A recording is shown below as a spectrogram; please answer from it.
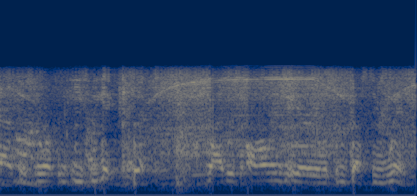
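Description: Speech only: a man's voice, a TV weather forecaster talking, played from a television set.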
